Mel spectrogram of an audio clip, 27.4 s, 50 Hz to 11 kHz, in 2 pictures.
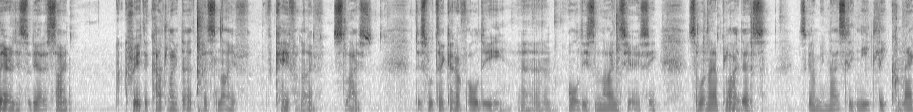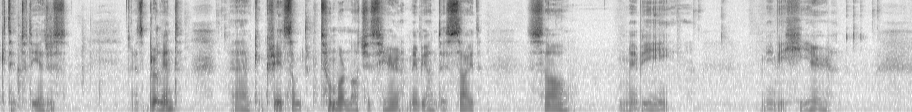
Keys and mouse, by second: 0.1 shift+drag, 1.0-5.6 drag, 5.7 click, 8.1 middle click, 9.8 click, 10.2 q, 11.3 Tab, 14.0 `, 14.4 Tab, 17.0-18.4 drag, 18.4 d, 19.9-23.9 drag, 24.5-27.0 drag.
